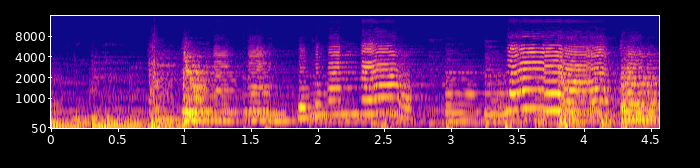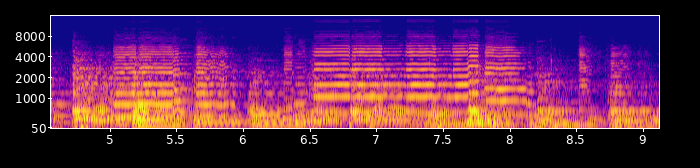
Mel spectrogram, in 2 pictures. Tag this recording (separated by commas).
Music, Saxophone, Musical instrument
